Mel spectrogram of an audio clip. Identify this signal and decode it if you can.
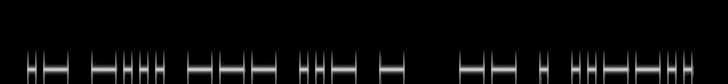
Morse code, heard as a keyed tone, about 15 wpm, 700 Hz. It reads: ABOUT ME?
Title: Sentences from Top 200 Words 15wpm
